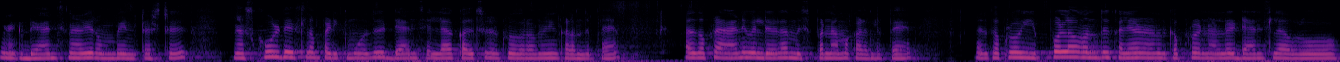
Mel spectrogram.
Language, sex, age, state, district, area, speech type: Tamil, female, 18-30, Tamil Nadu, Namakkal, rural, spontaneous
